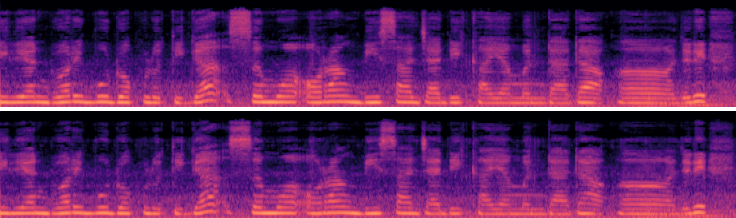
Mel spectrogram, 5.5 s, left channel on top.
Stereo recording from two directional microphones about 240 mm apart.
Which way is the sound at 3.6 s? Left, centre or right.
Left.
